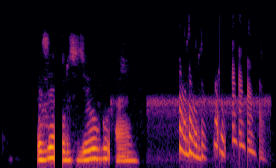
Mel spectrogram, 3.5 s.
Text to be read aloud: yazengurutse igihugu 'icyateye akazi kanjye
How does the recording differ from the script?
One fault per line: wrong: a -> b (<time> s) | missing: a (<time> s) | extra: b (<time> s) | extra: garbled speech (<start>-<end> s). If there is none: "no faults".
missing: icyateye akazi (1.3 s)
